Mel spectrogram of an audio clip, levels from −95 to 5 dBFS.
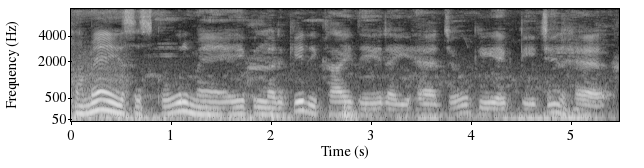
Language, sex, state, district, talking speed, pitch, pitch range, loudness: Hindi, male, Chandigarh, Chandigarh, 155 wpm, 135 Hz, 125-160 Hz, -17 LUFS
